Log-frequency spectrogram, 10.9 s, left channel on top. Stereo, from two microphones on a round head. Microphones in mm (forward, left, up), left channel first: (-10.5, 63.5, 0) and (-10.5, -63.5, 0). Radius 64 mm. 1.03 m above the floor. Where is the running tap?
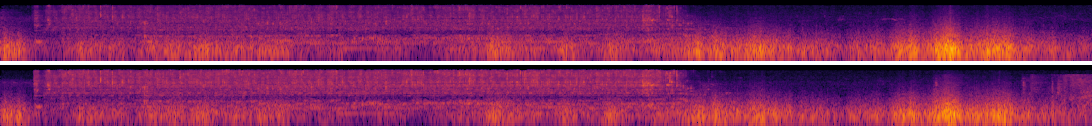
50° right (ahead or behind).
